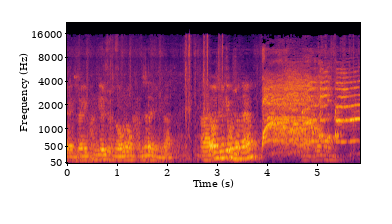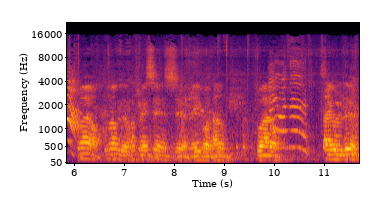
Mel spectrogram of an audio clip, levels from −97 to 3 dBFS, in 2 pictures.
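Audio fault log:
1.59–1.63 s, 2.49–2.53 s, 5.55–5.59 s, 8.99–9.02 s: short concealed packet loss. Each time about 20 ms of audio went missing, and the receiver filled the gap by extending the preceding sound before blending back. The result is a brief smear or wobble, not the silent gap or hard click of an unconcealed dropout.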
